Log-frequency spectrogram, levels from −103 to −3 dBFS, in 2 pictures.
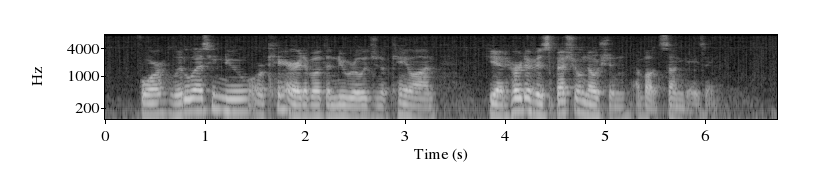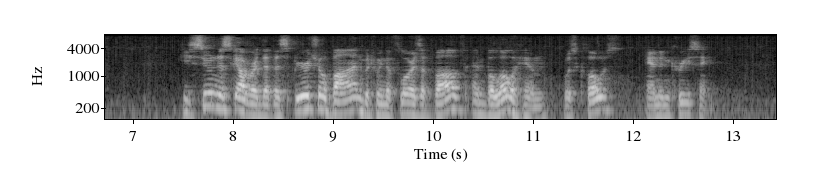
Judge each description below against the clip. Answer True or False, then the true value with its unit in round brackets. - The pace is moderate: True (185 wpm)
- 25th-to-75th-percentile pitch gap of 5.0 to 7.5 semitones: True (5.3 semitones)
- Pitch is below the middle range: True (130 Hz)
